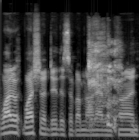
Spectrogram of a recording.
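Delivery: put-on defeated voice. Retelling how Joe Burrow sounded: imitating Joe Burrow sounding defeated. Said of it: "he did sound kinda like a defeated guy".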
